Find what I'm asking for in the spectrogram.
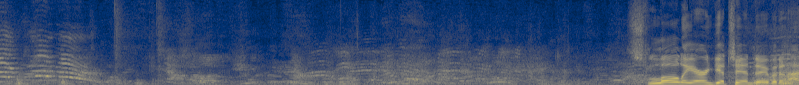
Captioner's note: crowd chatter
